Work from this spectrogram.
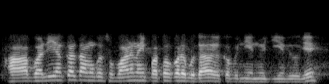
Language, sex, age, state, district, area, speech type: Sindhi, male, 18-30, Madhya Pradesh, Katni, urban, conversation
